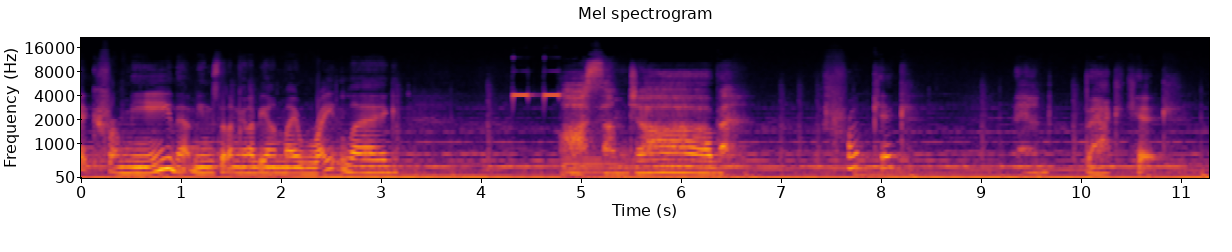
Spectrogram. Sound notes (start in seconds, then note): 4.3 timer beeps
